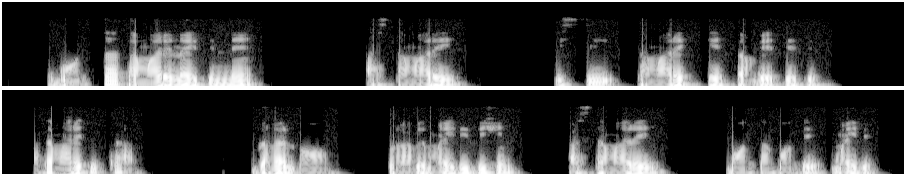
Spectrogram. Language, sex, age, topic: Gamo, male, 25-35, government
